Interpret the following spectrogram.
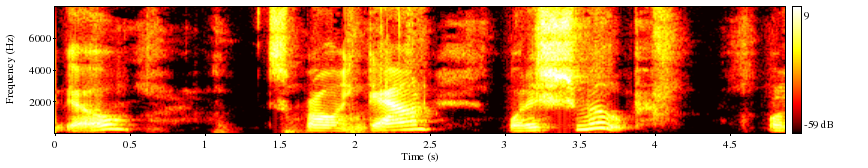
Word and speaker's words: Shmoop: scrolling down what is shmoop well shmoop rhymes with poop so maybe that's interesting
